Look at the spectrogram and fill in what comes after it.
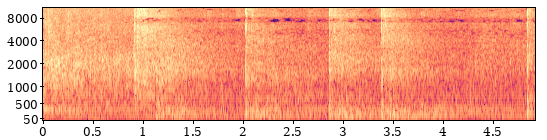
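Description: Basketball bouncing on a gym floor, about five bounces at uneven intervals, each echoing in the big hall.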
